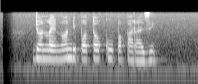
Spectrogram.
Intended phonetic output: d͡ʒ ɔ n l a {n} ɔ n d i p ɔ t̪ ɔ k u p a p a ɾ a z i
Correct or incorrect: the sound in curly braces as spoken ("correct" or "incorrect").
correct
